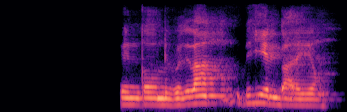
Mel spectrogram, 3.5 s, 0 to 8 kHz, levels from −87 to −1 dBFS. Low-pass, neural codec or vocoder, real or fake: 7.2 kHz; codec, 16 kHz, 2 kbps, X-Codec, HuBERT features, trained on general audio; fake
